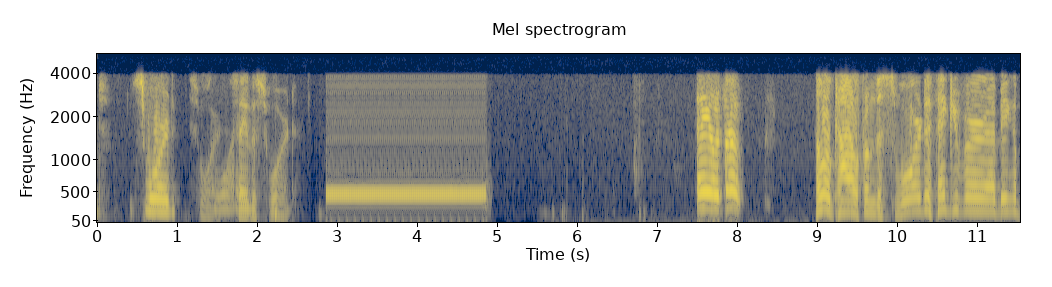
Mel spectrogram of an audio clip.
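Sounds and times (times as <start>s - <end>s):
speech: 0.6s - 2.6s, 7.5s - 8.2s, 9.0s - 11.5s
telephone dial tone while dialing a call: 2.8s - 5.0s.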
